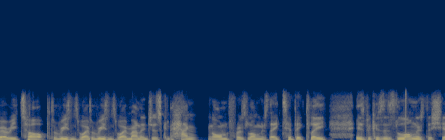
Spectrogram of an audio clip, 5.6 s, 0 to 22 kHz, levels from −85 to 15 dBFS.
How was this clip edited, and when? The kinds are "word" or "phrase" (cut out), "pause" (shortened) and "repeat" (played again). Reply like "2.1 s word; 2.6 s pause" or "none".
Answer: 1.1 s repeat; 3.5 s word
